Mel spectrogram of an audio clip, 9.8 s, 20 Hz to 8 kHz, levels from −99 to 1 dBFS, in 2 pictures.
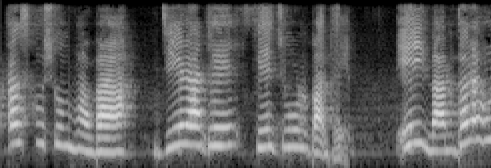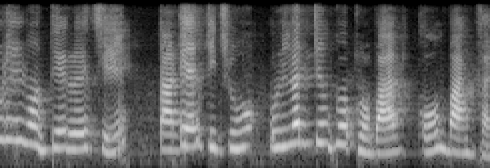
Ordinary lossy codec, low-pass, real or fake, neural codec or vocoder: none; 7.2 kHz; fake; codec, 16 kHz in and 24 kHz out, 0.6 kbps, FireRedTTS-2 codec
